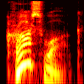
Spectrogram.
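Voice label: "crosswalk", English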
